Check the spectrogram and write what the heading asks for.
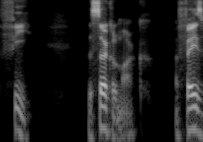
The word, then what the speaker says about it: phi: Up to now, we've built the alphabet of the pure phi language. We began with phi, pronounced fee, the circle mark, a phase value assigned to each event in the minimal support X.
